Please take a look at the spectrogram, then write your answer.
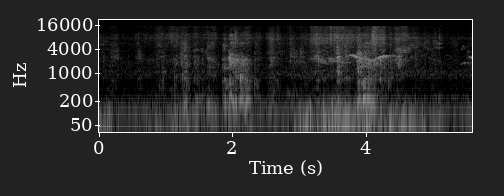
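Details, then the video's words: A Basset Hound and a Beagle, two hound dogs bonded since meeting at eight weeks old, playfighting indoors: low rough growls and grunts in irregular bursts with a few sharper yelps, over a steady low hum. "Basset Hound and Beagle | Dogs Playfighting"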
